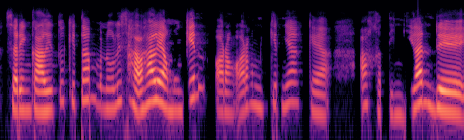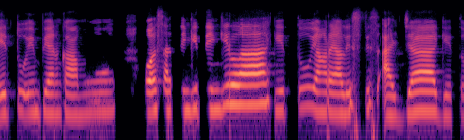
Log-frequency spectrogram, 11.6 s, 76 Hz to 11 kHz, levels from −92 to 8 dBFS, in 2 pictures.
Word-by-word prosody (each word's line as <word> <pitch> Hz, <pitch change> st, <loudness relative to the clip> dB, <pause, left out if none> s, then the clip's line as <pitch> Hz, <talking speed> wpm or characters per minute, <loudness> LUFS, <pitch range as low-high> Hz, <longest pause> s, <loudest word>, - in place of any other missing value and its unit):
seringkali 220 Hz, -1 st, +3 dB
tuh 305 Hz, -, -13 dB
kita 300 Hz, +2 st, -4 dB, 0.2 s
menulis 250 Hz, +4 st, -9 dB
hal-hal 280 Hz, +9 st, +6 dB
yang 260 Hz, -4 st, +5 dB
mungkin 220 Hz, +11 st, 0 dB, 0.3 s
orang-orang 210 Hz, +3 st, -4 dB
mikirnya 265 Hz, +3 st, -10 dB, 0.2 s
kayak, 200 Hz, -4 st, -6 dB, 0.4 s
"Ah 260 Hz, -, -3 dB
ketinggian 200 Hz, +7 st, 0 dB
deh 220 Hz, -3 st, +7 dB, 0.2 s
itu 195 Hz, +2 st, -20 dB, 0.2 s
impian 200 Hz, -1 st, -6 dB
kamu, 195 Hz, +1 st, -6 dB, 0.6 s
gak 210 Hz, 0 st, +4 dB
usah 220 Hz, -1 st, -4 dB
tinggi-tinggi 225 Hz, +1 st, -7 dB, 0.2 s
lah," 270 Hz, 0 st, +8 dB, 0.2 s
gitu, 220 Hz, +1 st, -11 dB, 0.2 s
"yang 210 Hz, -1 st, -2 dB
realistis 200 Hz, +3 st, -4 dB, 0.2 s
aja," 205 Hz, +4 st, +1 dB
gitu. 185 Hz, -1 st, -15 dB
220 Hz, 130 wpm, -20 LUFS, 200-240 Hz, 0.6 s, lah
